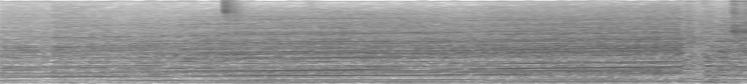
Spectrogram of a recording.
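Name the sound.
Ferrari race car doing donuts in Le Mans Ultimate video game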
